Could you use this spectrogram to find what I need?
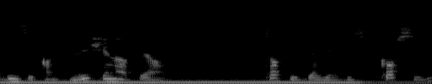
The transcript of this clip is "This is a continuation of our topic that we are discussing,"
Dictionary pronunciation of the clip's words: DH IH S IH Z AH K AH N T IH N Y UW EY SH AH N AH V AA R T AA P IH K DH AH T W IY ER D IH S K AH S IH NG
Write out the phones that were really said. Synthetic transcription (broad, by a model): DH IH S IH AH K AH N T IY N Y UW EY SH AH N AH F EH L T AA P IH K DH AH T W IY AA D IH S K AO S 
